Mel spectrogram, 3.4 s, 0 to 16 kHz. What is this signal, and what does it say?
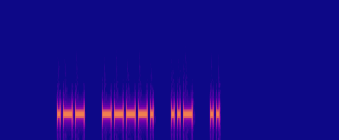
Morse code, heard as a keyed tone, about 40 wpm, spaced as for 29 wpm, 700 Hz. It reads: W9UI
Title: USA Call Signs - 4 Characters - 2x Character Spacing - 40wpm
